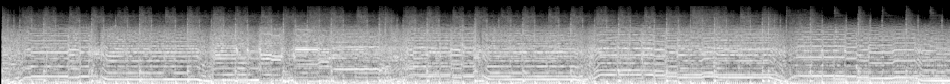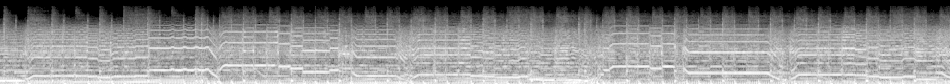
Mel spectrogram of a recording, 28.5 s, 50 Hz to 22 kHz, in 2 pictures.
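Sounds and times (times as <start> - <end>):
rocking electric guitar: 0.0 - 28.5.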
